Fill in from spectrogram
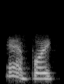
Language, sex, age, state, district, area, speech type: Assamese, female, 30-45, Assam, Lakhimpur, rural, conversation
